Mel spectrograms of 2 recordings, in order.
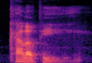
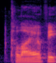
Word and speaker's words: Collopy: Alen, Ankx, and Calope that Collopy. Collopy. There it is.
